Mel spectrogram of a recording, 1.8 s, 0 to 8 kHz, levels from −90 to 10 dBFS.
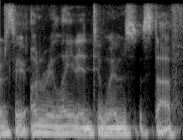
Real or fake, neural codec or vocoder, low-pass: real; none; 7.2 kHz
